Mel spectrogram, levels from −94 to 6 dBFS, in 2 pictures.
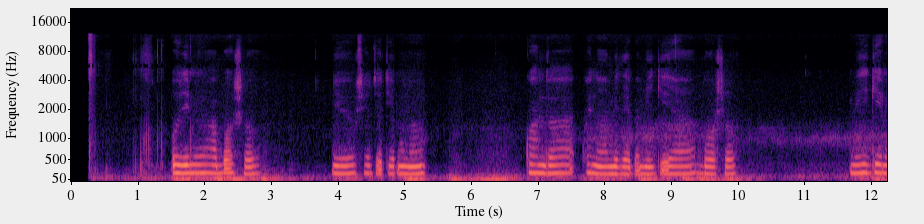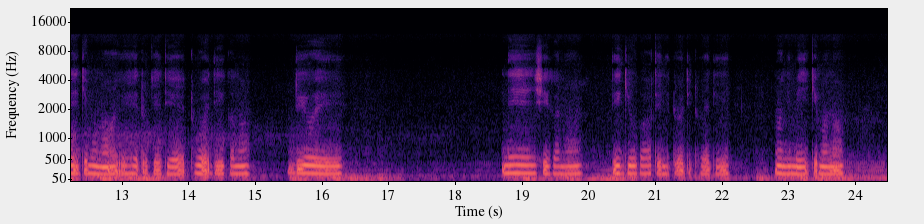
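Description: From start to finish the speech sounds dull and plainly gurgly, with a granular edge and nothing above 12.2 kHz. That's likely MP2 compression starved of bits, which fits something around 64 kbps, with upper sub-bands dropping out and the rest coarsely quantised.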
